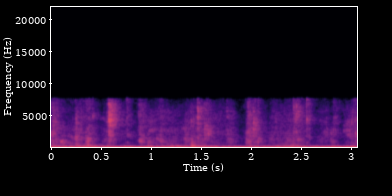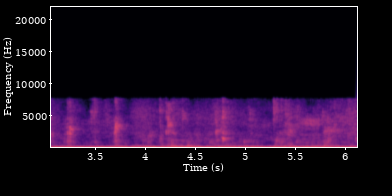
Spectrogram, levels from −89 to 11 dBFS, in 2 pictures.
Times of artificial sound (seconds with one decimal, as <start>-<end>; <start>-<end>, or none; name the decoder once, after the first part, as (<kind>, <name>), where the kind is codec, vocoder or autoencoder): none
